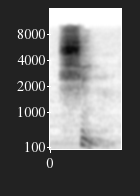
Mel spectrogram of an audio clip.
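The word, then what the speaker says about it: שין: Shin, transliterated as sh, value 300, is pronounced shin.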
